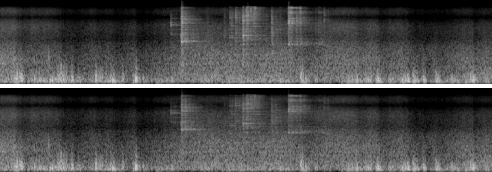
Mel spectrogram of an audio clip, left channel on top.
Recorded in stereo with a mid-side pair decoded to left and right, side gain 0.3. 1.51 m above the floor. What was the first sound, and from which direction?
A dropped coin, 60° left.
